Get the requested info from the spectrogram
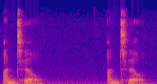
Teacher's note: How do you pronounce the T here? It is beginning a stressed syllable. Therefore, it is pronounced as the real T.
